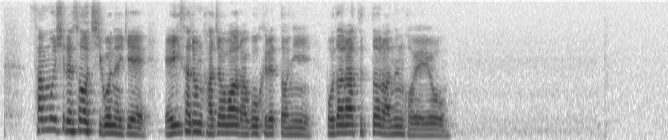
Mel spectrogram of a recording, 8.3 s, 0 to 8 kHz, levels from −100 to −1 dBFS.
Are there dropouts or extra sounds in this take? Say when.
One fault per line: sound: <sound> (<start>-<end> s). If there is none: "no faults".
no faults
